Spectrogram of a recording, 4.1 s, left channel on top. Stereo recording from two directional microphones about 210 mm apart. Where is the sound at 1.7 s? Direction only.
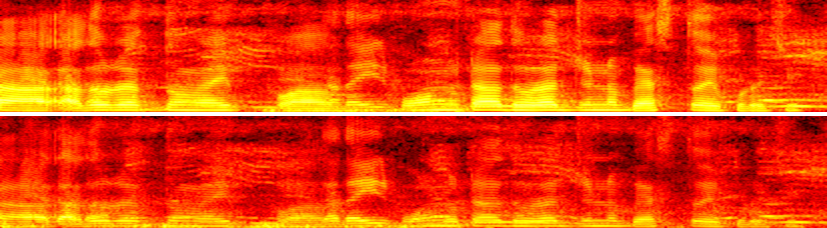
20° right (ahead or behind).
